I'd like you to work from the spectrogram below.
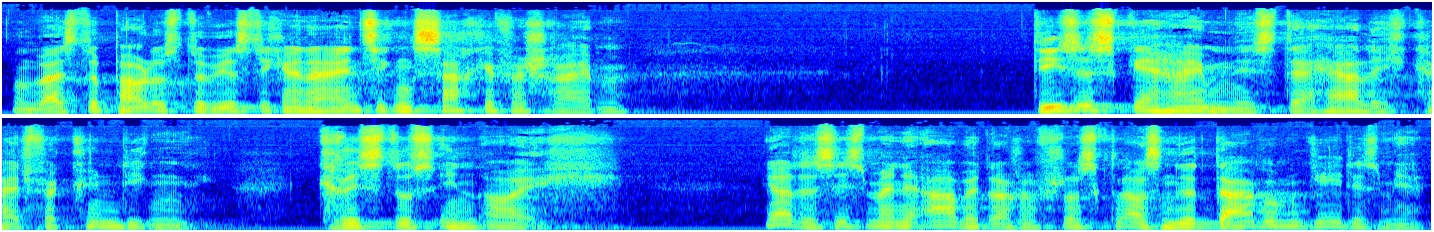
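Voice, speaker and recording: A man preaching a sermon in an emphatic, rhetorical manner, setting out short phrases with pauses between them. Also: medium pitch, a bit bright. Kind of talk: sermon with dramatized paraphrase, closing in prayer. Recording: long hall reverb.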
